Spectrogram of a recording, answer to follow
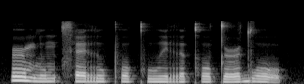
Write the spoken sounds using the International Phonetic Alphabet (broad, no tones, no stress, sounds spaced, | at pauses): ə˞ m l u m t͡sʰ ɛ r u pʰ o kʰ u ɪ̯ r ə kʰ o t̪ ə˞ d w o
